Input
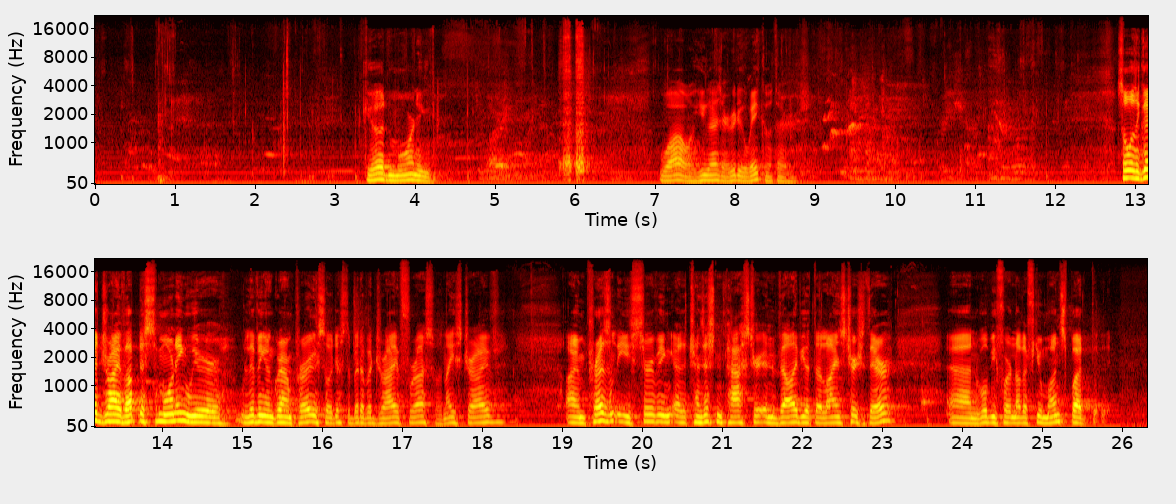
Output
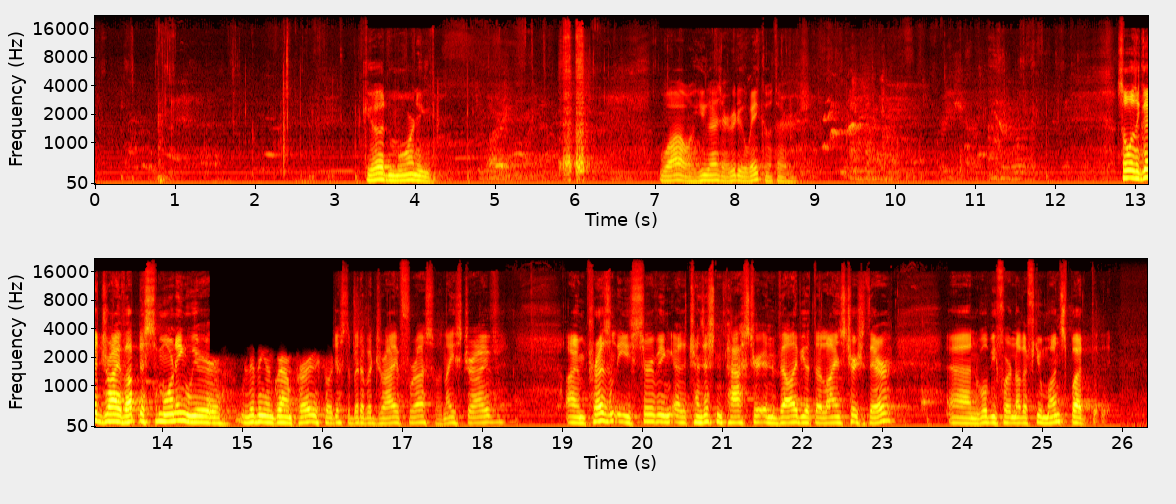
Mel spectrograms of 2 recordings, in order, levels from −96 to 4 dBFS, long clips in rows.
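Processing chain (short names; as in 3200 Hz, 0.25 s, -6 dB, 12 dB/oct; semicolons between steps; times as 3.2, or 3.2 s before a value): 14.59–16.14 steep low-pass 1900 Hz 96 dB/oct; 17.76–18.22 comb 2.7 ms, depth 56%; gain +5.5 dB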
